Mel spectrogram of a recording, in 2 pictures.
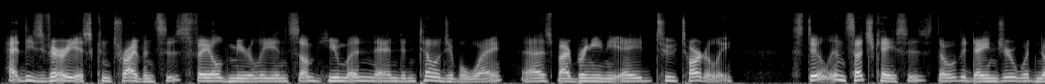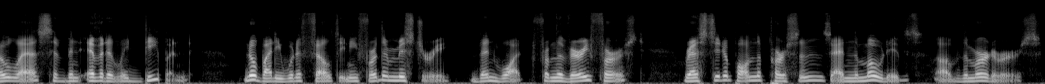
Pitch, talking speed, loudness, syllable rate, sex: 155 Hz, 160 wpm, -20 LUFS, 4.9 syllables/s, male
